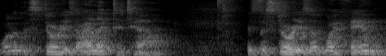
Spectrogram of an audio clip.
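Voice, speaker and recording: There's audible room echo and noticeable background noise. A man speaks at a moderate pace with ordinary pitch variation. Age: 70s. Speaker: retired climatologist. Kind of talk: interview.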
